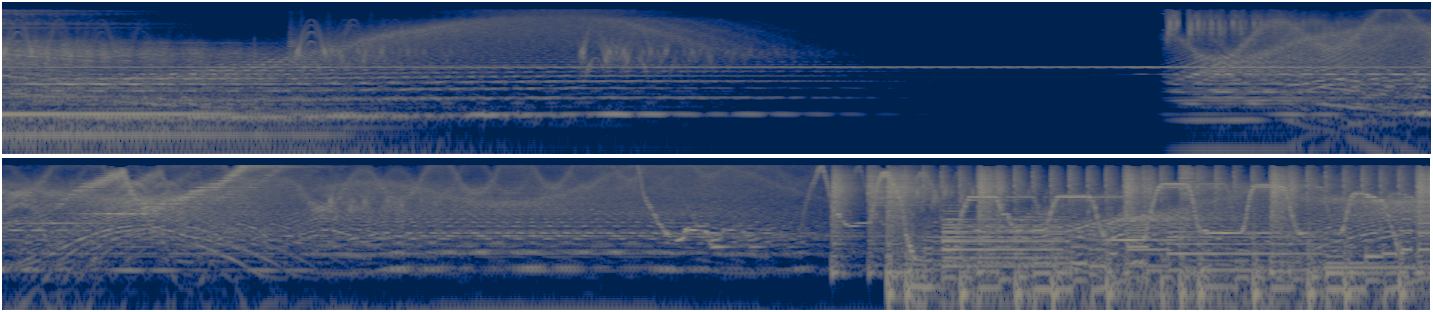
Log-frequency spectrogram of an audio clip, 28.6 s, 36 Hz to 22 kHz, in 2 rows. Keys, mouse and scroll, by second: 1.1 x, 1.4 click, 2.0 click, 3.4 click, 5.5 click, 6.4 x, 7.2 click, 8.5 click, 10.2 click, 12.5-13.5 drag, 13.7 click, 14.8 click, 15.7 click, 16.7 click, 18.3 click, 19.9 click, 20.8 click, 21.7 click, 22.3 middle click, 23.0 KP_3, 23.7 x, 24.3-27.4 drag, 27.9 x, 28.3 click.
